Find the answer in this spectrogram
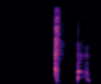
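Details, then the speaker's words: Adult man with a lingering dry cough, speaking with a cough drop in his mouth: two sharp, dry coughs with no rattle or wet sound; dry cough. "Excuse me. I'm sorry, guys. I still have this stupid dry cough."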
